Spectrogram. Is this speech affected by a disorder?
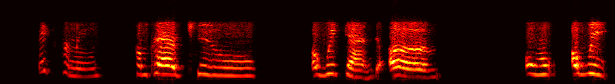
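Yes: cerebral palsy; born 26 weeks premature, amputee, full-time wheelchair user, intellectual disability, full-time and part-time aides.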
